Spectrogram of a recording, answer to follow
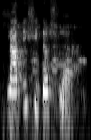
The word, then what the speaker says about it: নাতিশীতোষ্ণ: নাতিশীতোষ্ণ, উচ্চারণটা হবে কি? নাতিশীতোষ্ণ।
